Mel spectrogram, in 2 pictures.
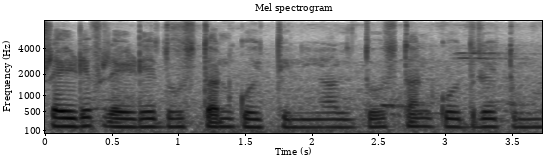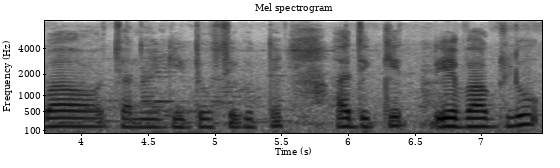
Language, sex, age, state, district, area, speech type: Kannada, female, 18-30, Karnataka, Bangalore Urban, urban, spontaneous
